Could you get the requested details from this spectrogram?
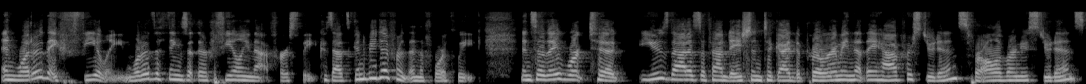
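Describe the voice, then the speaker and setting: Talking very fast with hardly any pauses, a woman keeps a medium pitch, very even loudness, and ordinary pitch variation. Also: quiet background. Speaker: college administrator. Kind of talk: presentation to board. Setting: board meeting.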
